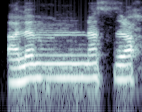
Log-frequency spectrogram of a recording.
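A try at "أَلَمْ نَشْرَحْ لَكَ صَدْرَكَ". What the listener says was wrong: না, আলাম বলে এখানে গুণনা করা যাবে না, আলাম মিমকে তাড়াতাড়ি পড়তে হবে। আলাম নাশরাহ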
